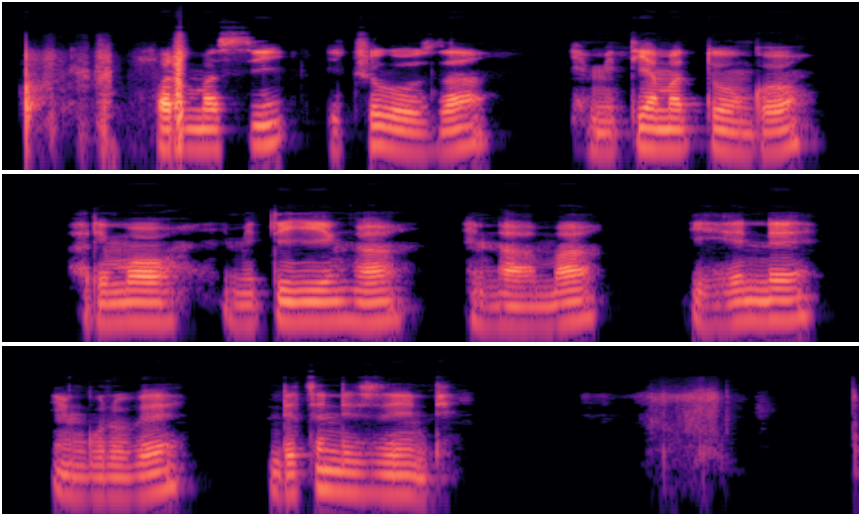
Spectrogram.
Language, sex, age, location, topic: Kinyarwanda, male, 25-35, Nyagatare, health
